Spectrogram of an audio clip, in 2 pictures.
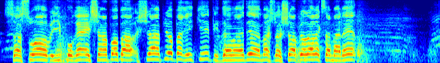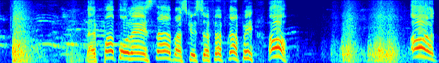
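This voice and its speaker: High-pitched, excitable male Quebec wrestling commentator. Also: moderate pace. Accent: Quebec French. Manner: exclamatory, often raising voice to a shout. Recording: noisy live event commentary.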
